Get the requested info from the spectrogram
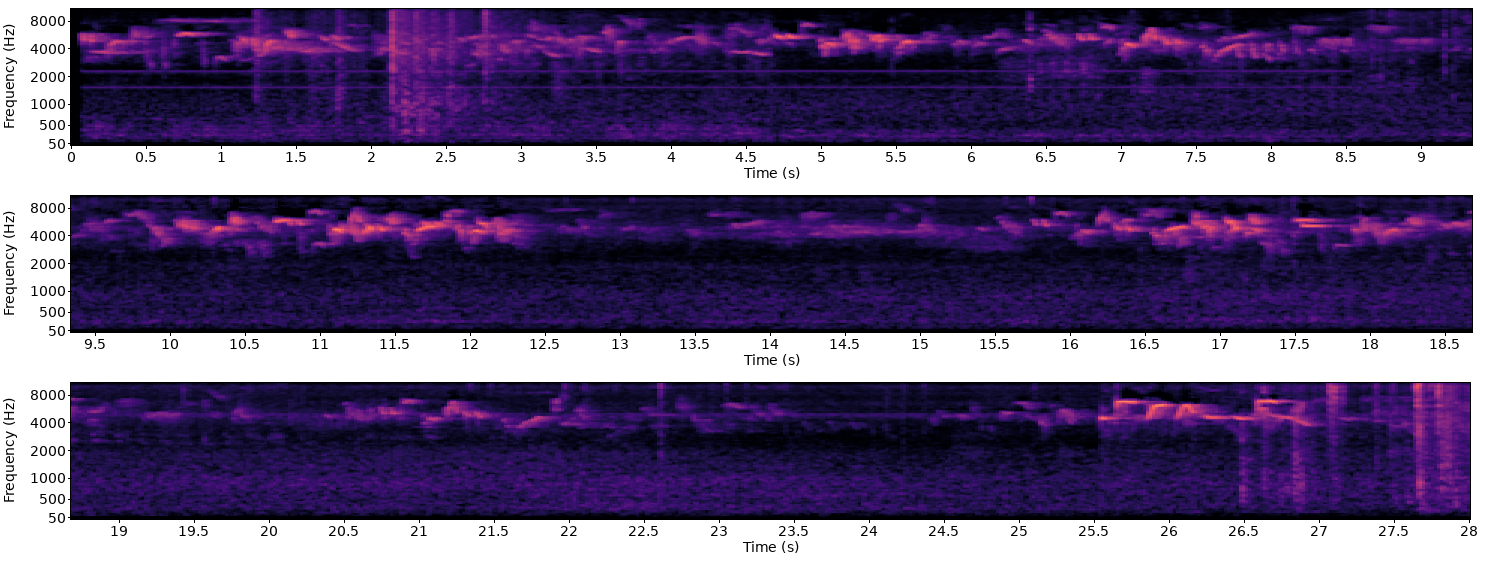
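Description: Small songbirds chirping and singing: many short, overlapping high calls in bouts, over a steady background hiss.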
